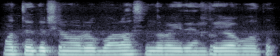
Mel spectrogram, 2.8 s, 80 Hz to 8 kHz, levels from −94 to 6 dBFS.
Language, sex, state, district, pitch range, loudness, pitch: Kannada, male, Karnataka, Koppal, 135-145 Hz, -16 LUFS, 140 Hz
